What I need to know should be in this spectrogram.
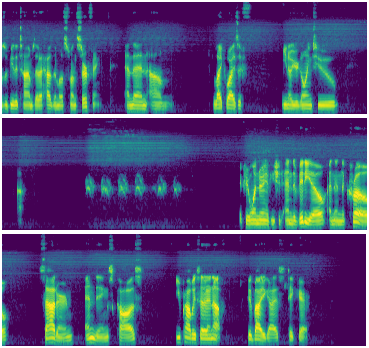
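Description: A man talks calmly and close to the microphone.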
